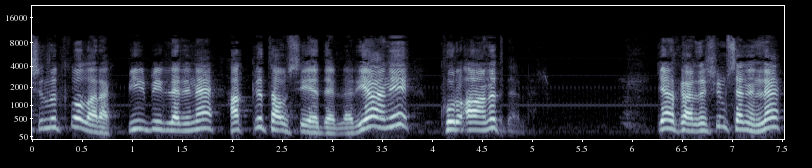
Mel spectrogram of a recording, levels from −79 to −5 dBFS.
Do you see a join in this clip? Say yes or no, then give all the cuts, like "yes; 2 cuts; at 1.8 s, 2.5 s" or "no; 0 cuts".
yes; 2 cuts; at 1.9 s, 4.7 s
